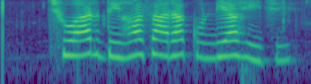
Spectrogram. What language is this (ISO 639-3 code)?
ori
